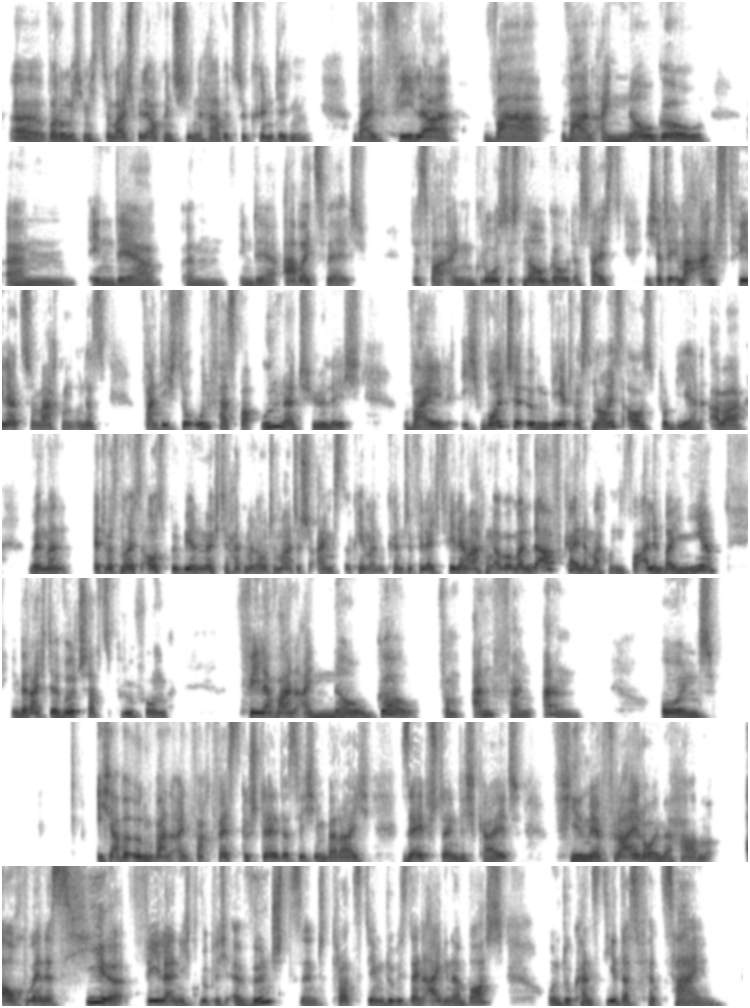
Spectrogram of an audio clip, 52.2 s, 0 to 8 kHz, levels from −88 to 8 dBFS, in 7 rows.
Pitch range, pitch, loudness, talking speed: 145-180 Hz, 165 Hz, -19 LUFS, 145 wpm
